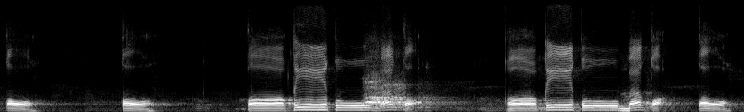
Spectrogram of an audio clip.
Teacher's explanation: Qaf keluar dari mana? Dari aqsal lisan. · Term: huruf qa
